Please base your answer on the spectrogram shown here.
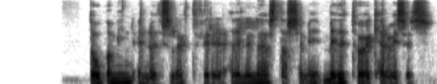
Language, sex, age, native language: Icelandic, male, 30-39, Icelandic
